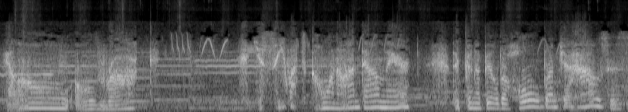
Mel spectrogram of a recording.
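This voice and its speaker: An actor in a 1970s radio drama playing an earnest, hesitant boy who loves nature, with a halting, stammering delivery. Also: fairly high pitch, vocal fry, exaggerated voice, poor audio. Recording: old radio broadcast with music.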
